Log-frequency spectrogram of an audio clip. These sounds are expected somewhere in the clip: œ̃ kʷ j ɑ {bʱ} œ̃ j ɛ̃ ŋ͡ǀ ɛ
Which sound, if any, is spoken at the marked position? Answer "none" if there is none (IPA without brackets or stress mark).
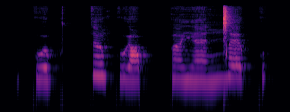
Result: pː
